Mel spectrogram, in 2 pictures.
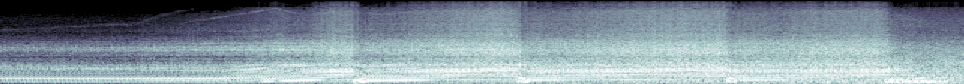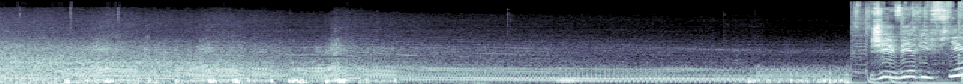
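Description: Recorded exhaust sound module of a Lego Technic car with an eight-speed gearbox, a loud synthetic engine note rising in repeated rev sweeps like gear shifts, then fading to idle, ending with a short clattering burst.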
